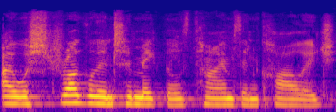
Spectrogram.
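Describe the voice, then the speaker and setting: This woman speaks with a Jamaican accent. Her pitch sits in the medium range. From Jamaica, then New York City from age six. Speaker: panel speaker, human trafficking survivor. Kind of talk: testimony. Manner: halting, with fillers.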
